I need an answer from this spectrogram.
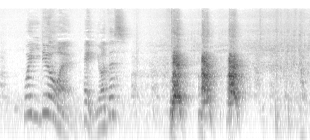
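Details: Pet dog barking at a yellow toy car it seems to dislike: wavering, pitch-sliding voiced sounds open the recording, then three loud, sharp barks follow about half a second apart, with quiet background between them.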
